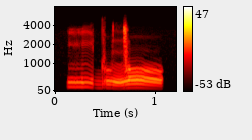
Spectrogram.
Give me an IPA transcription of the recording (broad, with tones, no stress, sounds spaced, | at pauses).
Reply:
ɦ i˥˧ d u˧˩ ŋ͡ǀ o˥˩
